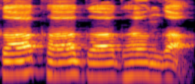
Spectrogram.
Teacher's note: व्यंजन वर्ण का जो पहला वर्ग है उसको कंठ वर्ण बोला जाता है क्योंकि इसका उच्चारण स्थान जो है कंठ है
